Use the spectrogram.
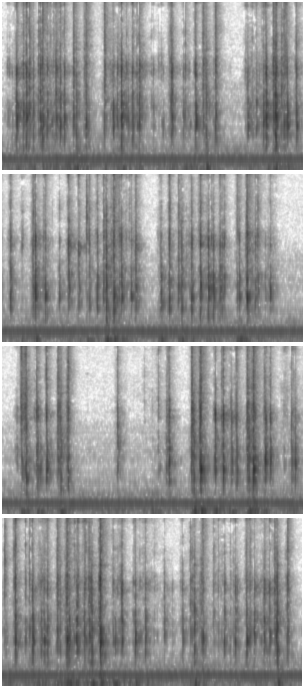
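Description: Fingertips of both hands type on a white mechanical computer keyboard with plastic keycaps, producing quick, bright clacking in bursts separated by short pauses. A faint steady low hum runs underneath throughout.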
